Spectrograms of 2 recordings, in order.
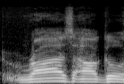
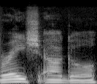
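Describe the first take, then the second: First: The first word is said like 'Rahz'. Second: The first word is said like 'Raysh'. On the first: This is how the movies say the name. "they pronounce uh R- Ra's al Ghul" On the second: This is how comic fans say the name. "instead of Raish al Ghul"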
